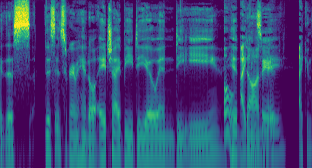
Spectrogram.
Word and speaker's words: Hibdonde: don't know how to say this Instagram handle, HIBDONDE.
